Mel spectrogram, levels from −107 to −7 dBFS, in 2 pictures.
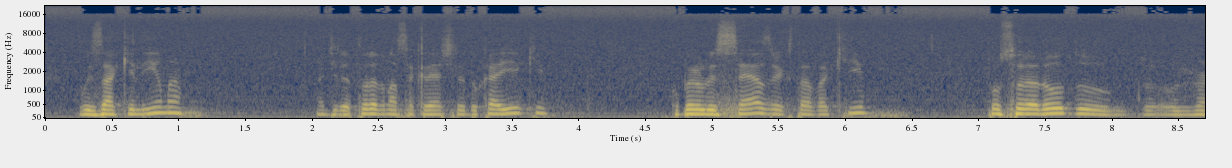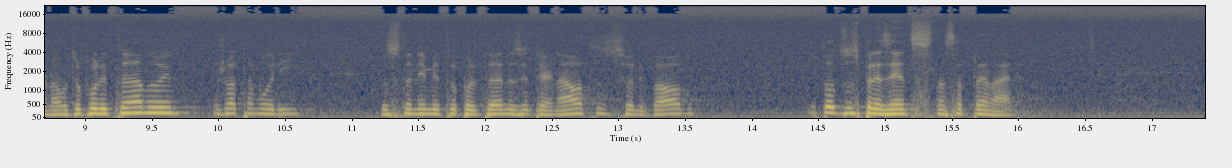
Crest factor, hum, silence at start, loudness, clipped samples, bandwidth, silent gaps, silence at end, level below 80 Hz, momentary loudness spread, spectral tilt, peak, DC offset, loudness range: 20 dB; none; 0 s; -33 LUFS; under 0.1%; over 20 kHz; none; 0 s; -50 dBFS; 18 LU; -7 dB/octave; -14 dBFS; under 0.1%; 4 LU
